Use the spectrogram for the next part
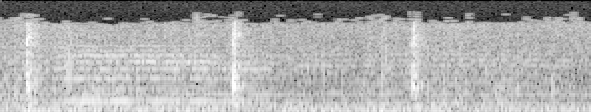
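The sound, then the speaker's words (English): A big clock ticks steadily, three crisp ticks roughly a second apart, over a constant low background hum with no voices. “The third man, still wearing the white apron of a bartender, looked nervously from the bedroom door to the big clock.”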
